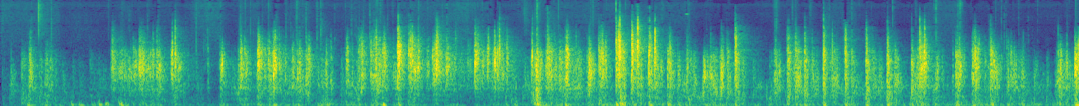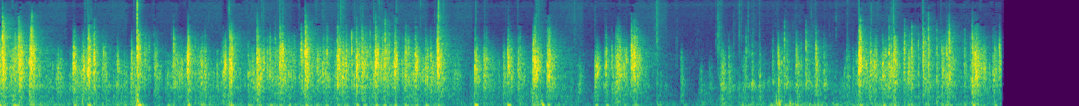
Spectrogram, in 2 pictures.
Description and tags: This is the sound of laminated paper moving.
